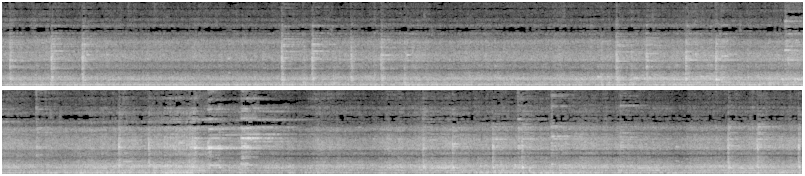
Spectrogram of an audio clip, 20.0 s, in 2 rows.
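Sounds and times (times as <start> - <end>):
freight train wheels rumbling: 0.0 - 20.0
wheels clanking over rail joints: 7.4 - 14.1, 14.7 - 20.0.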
